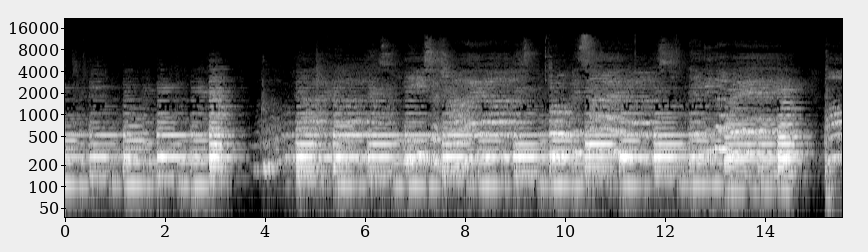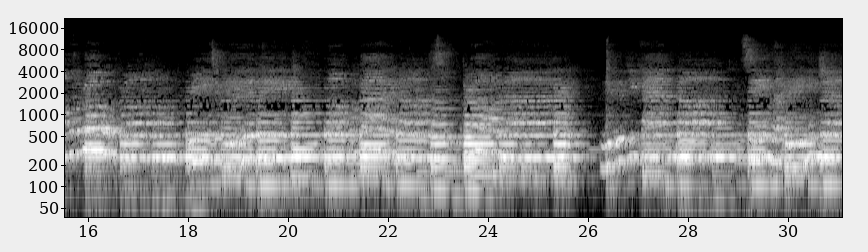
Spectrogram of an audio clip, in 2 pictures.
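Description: A congregation singing a gathering hymn together, led by one voice on a microphone, with acoustic guitar accompaniment. The verses run in long phrases, with short breaths between them about every eleven seconds.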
